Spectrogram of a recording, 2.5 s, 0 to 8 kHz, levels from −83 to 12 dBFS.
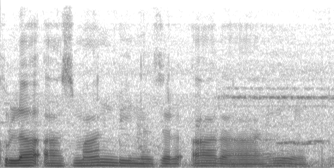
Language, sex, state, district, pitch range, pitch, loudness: Hindi, male, Arunachal Pradesh, Lower Dibang Valley, 105-125 Hz, 120 Hz, -20 LUFS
